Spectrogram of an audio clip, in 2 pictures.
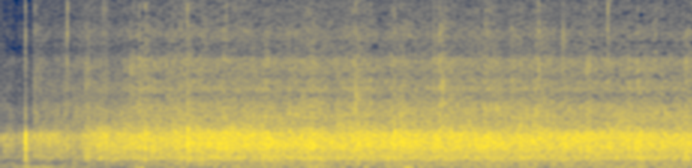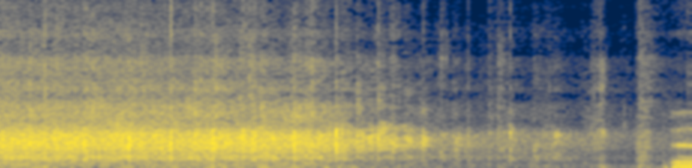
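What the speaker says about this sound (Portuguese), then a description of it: "Convidava-vos então a dar uma salva de palmas ao João" An audience at a Catholic youth ministry evening gives João a round of applause: a full, sustained burst of clapping lasting about seven seconds, then tapering off into a few scattered claps.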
